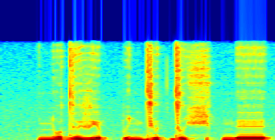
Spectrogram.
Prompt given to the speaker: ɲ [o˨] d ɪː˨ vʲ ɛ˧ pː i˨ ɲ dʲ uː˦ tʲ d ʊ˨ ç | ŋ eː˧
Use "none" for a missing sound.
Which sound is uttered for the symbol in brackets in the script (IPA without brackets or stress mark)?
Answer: o˨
